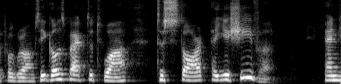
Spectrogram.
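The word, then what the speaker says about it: Troyes: He's from a city called Tua in uh it's spelled T R O YS on the map of northern France.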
